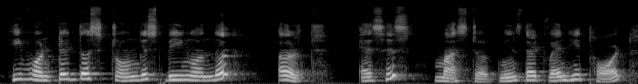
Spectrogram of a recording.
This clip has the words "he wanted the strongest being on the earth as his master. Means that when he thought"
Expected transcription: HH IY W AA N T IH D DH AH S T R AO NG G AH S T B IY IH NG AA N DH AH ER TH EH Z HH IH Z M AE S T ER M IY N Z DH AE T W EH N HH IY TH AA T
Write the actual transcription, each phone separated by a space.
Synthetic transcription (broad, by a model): HH IY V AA N T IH D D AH S T R AO NG G AH S T B IY IH NG AA N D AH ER T EH Z HH IH Z M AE S T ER M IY N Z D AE T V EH N HH IY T AA T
